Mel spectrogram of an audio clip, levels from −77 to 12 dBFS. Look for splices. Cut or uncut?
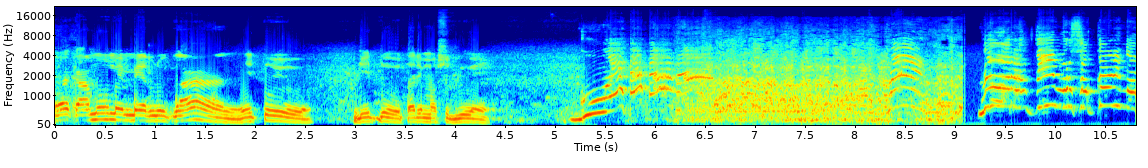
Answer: uncut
